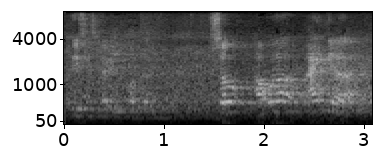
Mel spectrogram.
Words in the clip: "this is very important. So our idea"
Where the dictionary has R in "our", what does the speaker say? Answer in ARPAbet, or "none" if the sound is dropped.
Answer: W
